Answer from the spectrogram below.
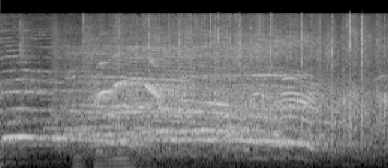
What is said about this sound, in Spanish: Y aplauden.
